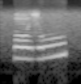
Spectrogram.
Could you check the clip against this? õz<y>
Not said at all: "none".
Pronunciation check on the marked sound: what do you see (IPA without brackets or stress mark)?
u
